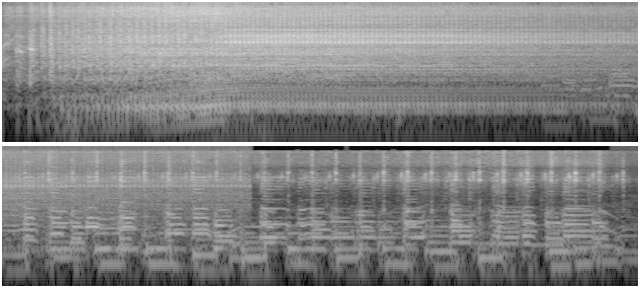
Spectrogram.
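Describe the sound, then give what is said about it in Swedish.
A small grey Ferguson tractor engine idling, a steady rough roar that settles into regular, low, rhythmic chugging pulses, loud and alone without talk. “I Norge kallas den för gråtass och eh, i England kallas den för The Little Grey, Fergie.”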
